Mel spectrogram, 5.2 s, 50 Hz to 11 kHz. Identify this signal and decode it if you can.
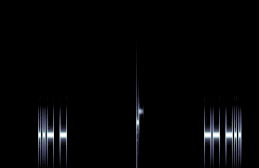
Morse code, heard as a keyed tone, about 28 wpm, 700 Hz. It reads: UT MD
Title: US States and Canadian Provinces 28wpm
